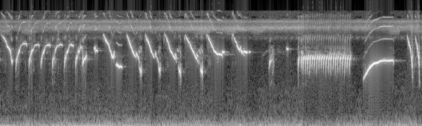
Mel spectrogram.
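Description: A Belgian canary sings a fast, high series of repeated downslurred notes. It breaks into quick trills, then a steady buzzy tone and a rising whistle.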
